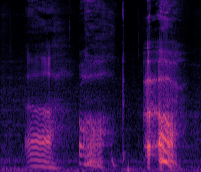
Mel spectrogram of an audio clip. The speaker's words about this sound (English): Oh, God, don't ever burp at these things. Holy Christ. Ew! Wait, let me try. Shit.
